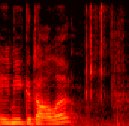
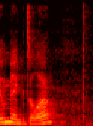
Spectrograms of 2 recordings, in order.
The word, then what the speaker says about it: amygdala: next is the amygdala a lot of people call it the Amy kadala which is easy for when you're trying to learn how to spell it but it's called the amygdala it's this right here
